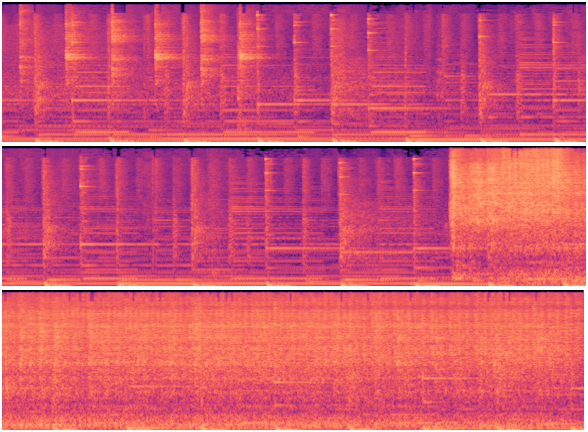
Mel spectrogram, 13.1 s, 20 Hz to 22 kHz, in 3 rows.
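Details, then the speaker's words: 38-year-old Honda Vision (Elite) moped with a bone-dry choke, new spark plug and battery, reeds fine: about eight seconds of slow, even cranking before it catches and runs ragged; hard starting, choke still suspected. "it's running but barely and that choke is still a major problem"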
